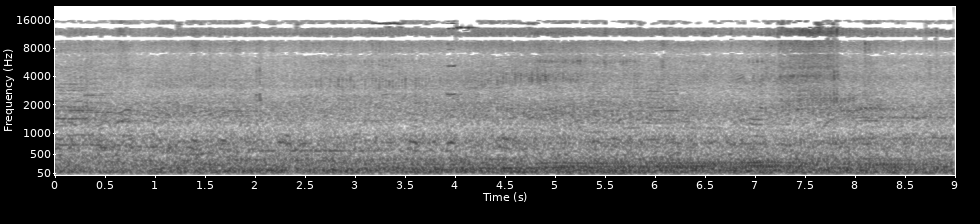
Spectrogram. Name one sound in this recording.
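Busy traffic hums steadily outdoors.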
